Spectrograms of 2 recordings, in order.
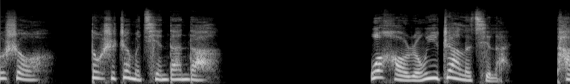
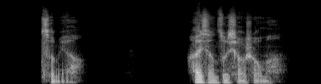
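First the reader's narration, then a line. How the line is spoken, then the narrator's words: Cold question. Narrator (Chinese): 赵以静冷冷问我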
